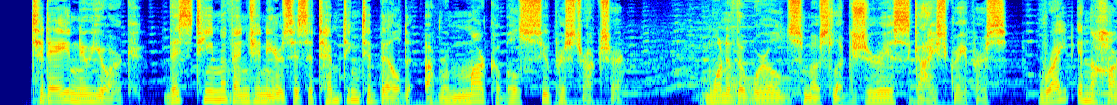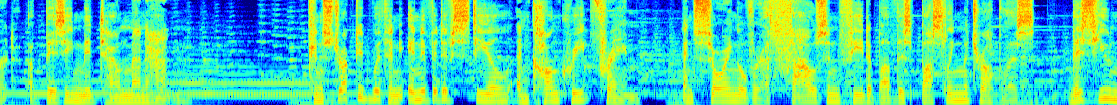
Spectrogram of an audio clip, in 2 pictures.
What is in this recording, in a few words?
Documentary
